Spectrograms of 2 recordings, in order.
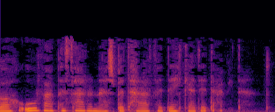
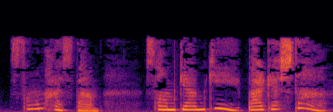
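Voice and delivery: calling out; 8 semitones higher, 5 dB louder, slower than usual. Acted. Sam calls out to farmer.

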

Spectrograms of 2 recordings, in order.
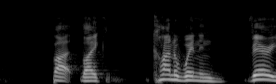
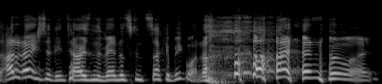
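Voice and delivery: laughing; 6 semitones higher than usual. Real, not acted. Laughing at the Vandals remark.

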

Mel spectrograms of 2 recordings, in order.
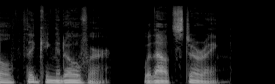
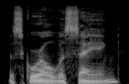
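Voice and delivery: plain reading voice

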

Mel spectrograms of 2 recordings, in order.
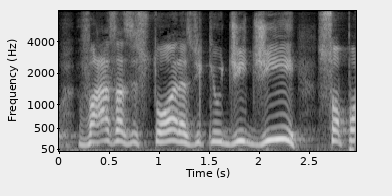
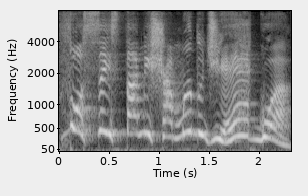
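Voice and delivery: high, slow, scandalised question; mock offence; 6 semitones higher, slower than usual. Comedian mimicking the presenter twisting his words, mock outrage. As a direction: imitate someone hugely affronted, each word stretched.

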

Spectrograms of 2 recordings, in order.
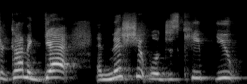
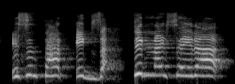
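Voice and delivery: high-pitched mock disbelief; acted vindicated astonishment; 8 semitones higher than usual. Host retells her thought on hearing the speech, astonished. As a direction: blurt it high, as if proven right.

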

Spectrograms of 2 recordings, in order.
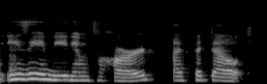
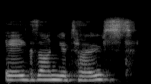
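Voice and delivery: slow Irish attempt gone British; very British accent; much slower than usual. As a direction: aim for Irish, land on British. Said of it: "It was very British".

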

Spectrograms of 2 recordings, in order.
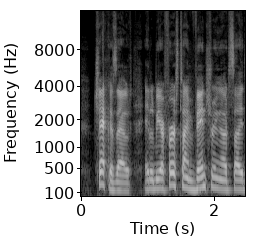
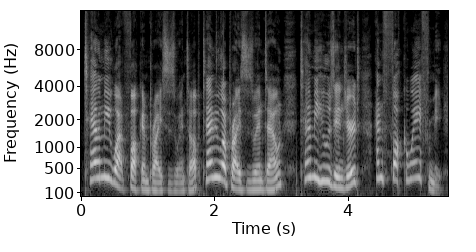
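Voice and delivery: angry rant; 6 semitones higher than usual. Real, not acted. Podcast host ranting about the FPL Twitter account, heated and building. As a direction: vent at the Twitter account, voice climbing. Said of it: "I love your enthusiasm".

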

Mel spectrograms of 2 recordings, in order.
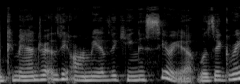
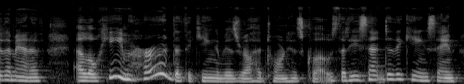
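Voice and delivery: ordinary talk, nothing marked

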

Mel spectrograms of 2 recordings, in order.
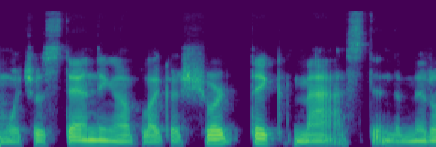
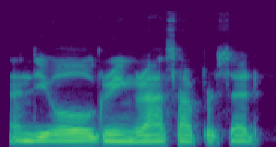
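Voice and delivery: usual speaking voice

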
